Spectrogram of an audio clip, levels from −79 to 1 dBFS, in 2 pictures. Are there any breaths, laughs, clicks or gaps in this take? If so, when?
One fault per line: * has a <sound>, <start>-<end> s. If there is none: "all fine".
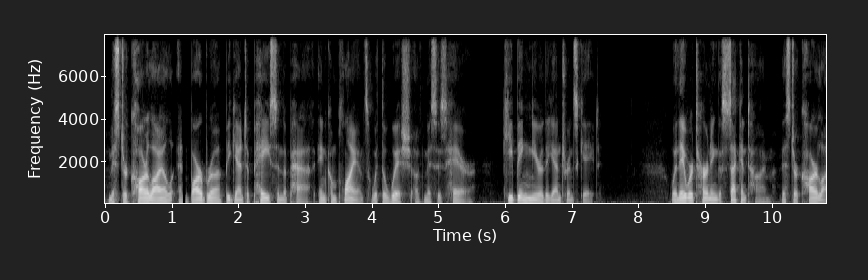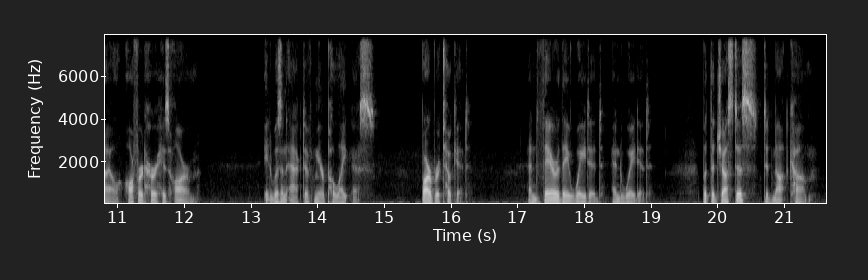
* has a dropout, 1.2-1.2 s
